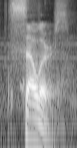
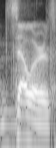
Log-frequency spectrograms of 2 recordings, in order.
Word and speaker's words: Sellars: So anyways, Sellars, not Zellers like the store you guys had up here in Canada.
